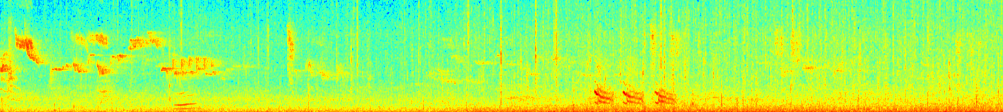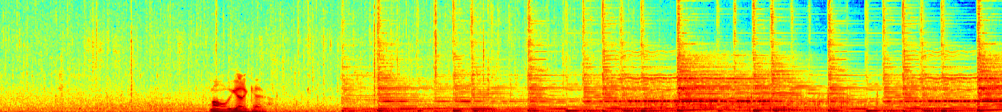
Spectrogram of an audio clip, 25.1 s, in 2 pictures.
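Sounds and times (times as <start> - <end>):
small birds chirping: 0.0 - 16.1.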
